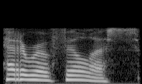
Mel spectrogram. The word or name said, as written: heterophyllous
